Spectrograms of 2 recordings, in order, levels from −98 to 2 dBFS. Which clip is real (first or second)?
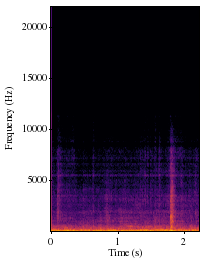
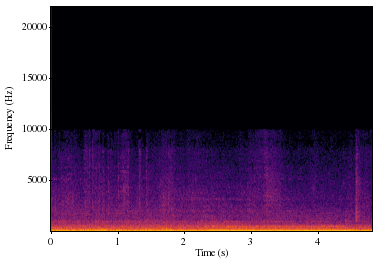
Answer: second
